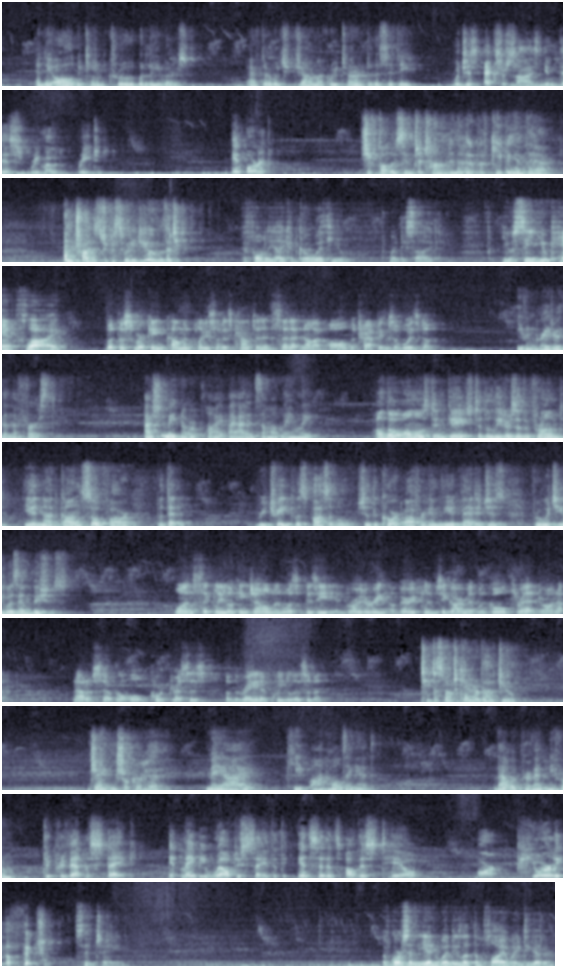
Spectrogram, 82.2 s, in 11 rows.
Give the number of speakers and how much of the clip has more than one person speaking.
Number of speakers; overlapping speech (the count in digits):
7, no overlap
